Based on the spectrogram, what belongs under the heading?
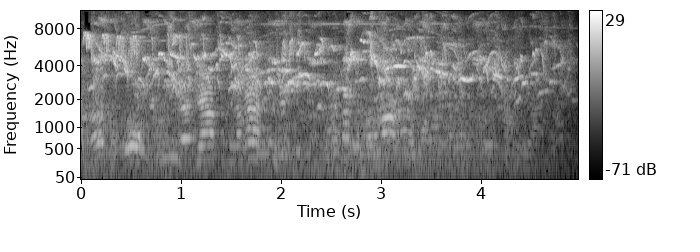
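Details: Oriental magpie-robin singing at the Sriwedari Berkicau bird competition in Indonesia on Sunday, 12 November 2023; a dense, unbroken stream of high whistles, trills and chattering notes, with overlapping song throughout and a fade at the end.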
